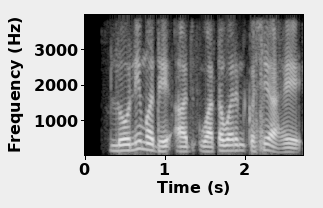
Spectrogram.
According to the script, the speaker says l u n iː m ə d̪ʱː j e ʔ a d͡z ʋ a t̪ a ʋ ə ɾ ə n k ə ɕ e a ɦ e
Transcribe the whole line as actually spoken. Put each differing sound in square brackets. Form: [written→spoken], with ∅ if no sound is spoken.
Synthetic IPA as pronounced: l [u→o] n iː m ə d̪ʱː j e ʔ a d͡z ʋ a t̪ a ʋ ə ɾ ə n k ə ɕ e a ɦ e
